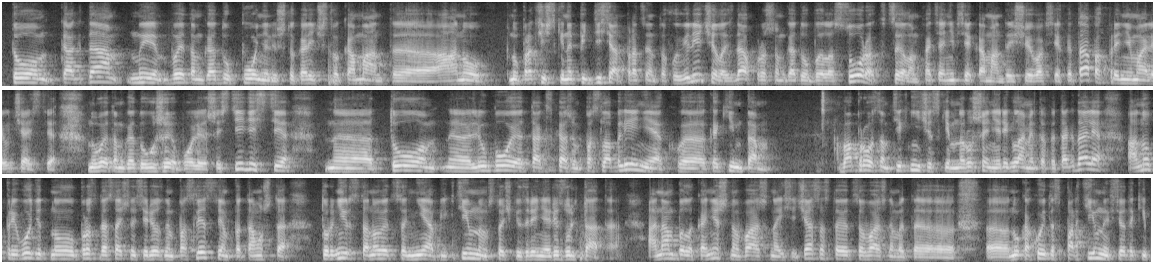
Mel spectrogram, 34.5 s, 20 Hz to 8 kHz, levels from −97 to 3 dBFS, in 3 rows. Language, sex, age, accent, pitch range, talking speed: Russian, male, 50-69, native, 125-155 Hz, 150 wpm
